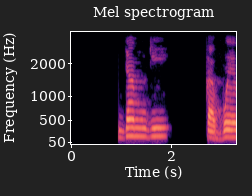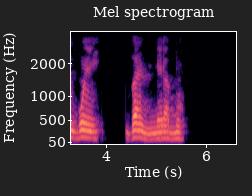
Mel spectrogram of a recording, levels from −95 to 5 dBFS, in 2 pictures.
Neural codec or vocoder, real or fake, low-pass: vocoder, 44.1 kHz, 80 mel bands, Vocos; fake; 3.6 kHz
